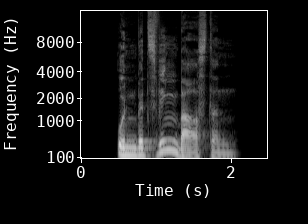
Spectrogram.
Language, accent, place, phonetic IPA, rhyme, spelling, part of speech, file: German, Germany, Berlin, [ʊnbəˈt͡svɪŋbaːɐ̯stn̩], -ɪŋbaːɐ̯stn̩, unbezwingbarsten, adjective, De-unbezwingbarsten.ogg
- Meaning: 1. superlative degree of unbezwingbar 2. inflection of unbezwingbar: strong genitive masculine/neuter singular superlative degree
